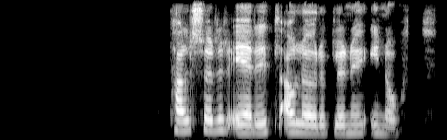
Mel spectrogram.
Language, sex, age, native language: Icelandic, female, 30-39, Icelandic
